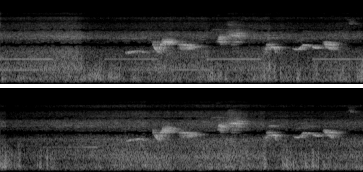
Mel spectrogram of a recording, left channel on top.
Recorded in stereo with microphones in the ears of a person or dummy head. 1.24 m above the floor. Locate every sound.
1.2 s a bird: 55° left (ahead or behind), 3.5 m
